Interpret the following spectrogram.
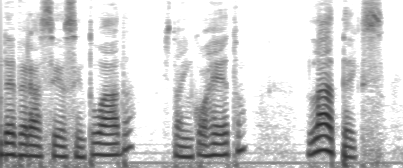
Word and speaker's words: látex: ser acentuada está incorreto látex é uma paroxítona terminada em X por isso que deverá ser acentuada Giló é uma oxítona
